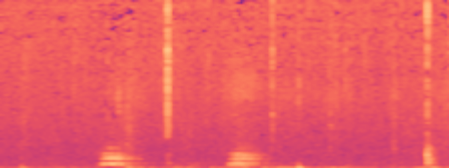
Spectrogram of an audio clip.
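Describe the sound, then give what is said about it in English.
A pet dog gives two short, tonal barks about a second apart, clear against a low background rumble with a few faint knocks and clicks. “What, the dog or me saying about dog. The treaty? Oh, no, my dog.”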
